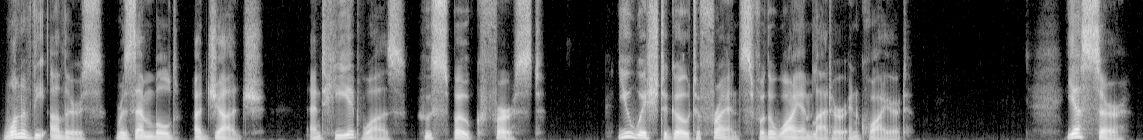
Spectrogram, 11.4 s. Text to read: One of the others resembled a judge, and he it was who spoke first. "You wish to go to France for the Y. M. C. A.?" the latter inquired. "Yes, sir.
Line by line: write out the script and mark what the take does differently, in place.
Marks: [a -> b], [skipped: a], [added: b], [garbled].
One of the others resembled a judge, and he it was who spoke first. "You wish to go to France for the Y. M. [skipped: C. A.?" the] latter inquired. "Yes, sir.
